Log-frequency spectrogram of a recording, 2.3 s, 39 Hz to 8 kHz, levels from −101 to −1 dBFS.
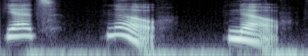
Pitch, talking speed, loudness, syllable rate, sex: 225 Hz, 80 wpm, -18 LUFS, 2.6 syllables/s, female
